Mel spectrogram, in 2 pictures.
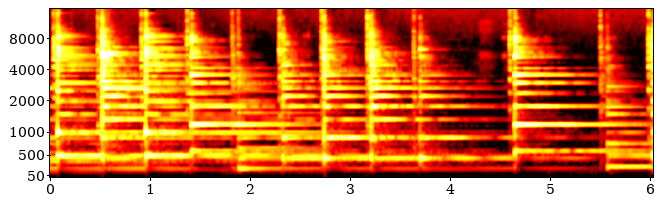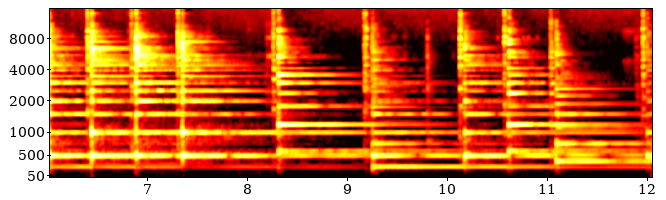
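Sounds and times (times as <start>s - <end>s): plucked zither notes: 0.0s - 12.0s.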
